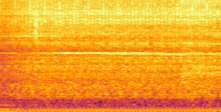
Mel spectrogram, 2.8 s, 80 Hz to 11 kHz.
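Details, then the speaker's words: Toyota GR86/Subaru BRZ boxer idling for a few minutes right after its 1k-mile oil change with 0W-20 and a Fumoto valve, after priming the oil. A low, lumpy, tractor-like even burble is normal idle. "tractor noises. A lot of comments on Reddit, does my car sound normal? If it sounds like a tractor, then yes."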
